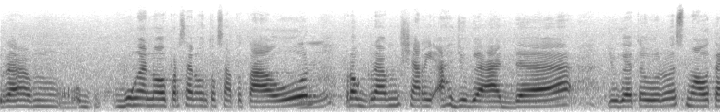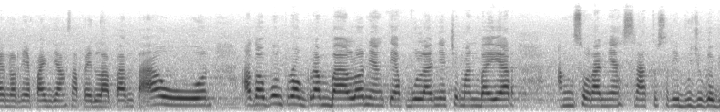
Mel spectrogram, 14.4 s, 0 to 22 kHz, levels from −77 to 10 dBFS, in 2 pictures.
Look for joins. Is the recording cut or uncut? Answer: cut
